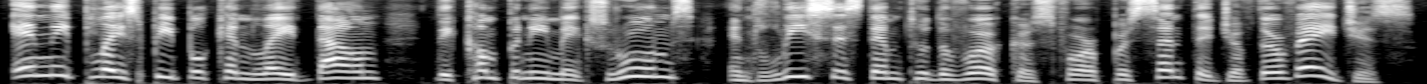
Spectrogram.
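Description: A man voicing a scornful, quick-tempered young woman rebel in an audiobook, with emphatic, dismissive delivery. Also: sits high, very animated, no echo, studio quality, pitched above the performer's own voice. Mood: scornful, angry.

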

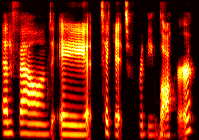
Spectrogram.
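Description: A woman tells a true crime story in a chatty, conversational way, dropping in animated asides. Her voice has a noticeable creak at a middling pitch, and the sound is very dry, with little room around it. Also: slow, no echo. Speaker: true crime podcast host.

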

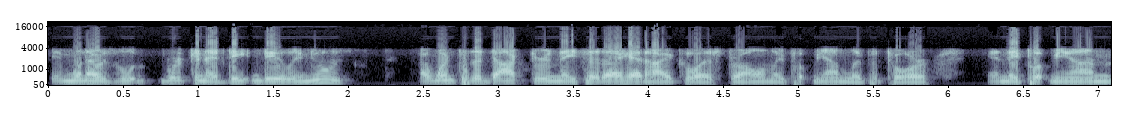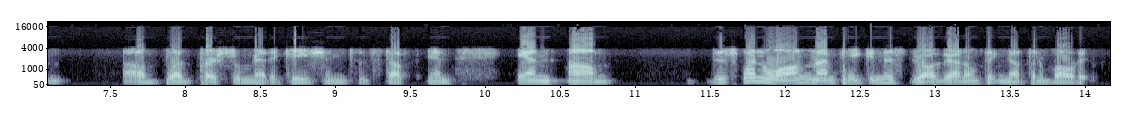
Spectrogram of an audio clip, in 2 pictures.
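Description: A man's voice: mid-range voice, fairly quick, no echo, low-quality recording. A man hosting a talk show, telling stories in a rambling, casual way with many fillers and restarts. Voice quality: gravelly, husky.

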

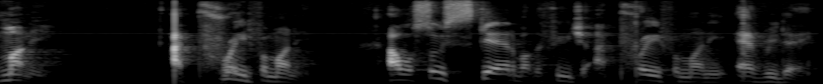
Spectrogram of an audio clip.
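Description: A man's voice: mid-range voice, animated, fairly quick, creaky, sharp tone. A man from Nigeria preaching as a guest speaker, passionate, often repeating his phrases and laughing at himself. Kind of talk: sermon with personal testimony.

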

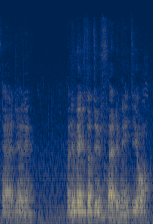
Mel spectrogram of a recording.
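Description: A man's voice: medium pitch, dark tone, close to an everyday voice. A man acting in an audio drama as a despairing, guilt-ridden man, agitated and bitter. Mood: desperate, challenging. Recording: roomy, distant, noisy amateur-sounding recording.

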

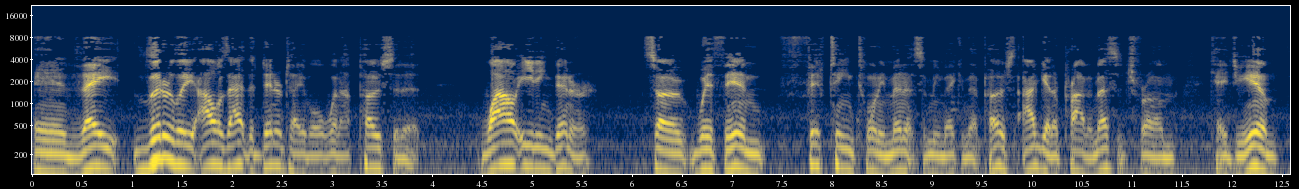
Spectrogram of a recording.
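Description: A hoarse man hosting a podcast, talking through a loose, rambling solo update and swearing casually. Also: lowish voice, normal speed, slight background noise. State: hoarse, lost voice from yelling. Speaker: podcast host.

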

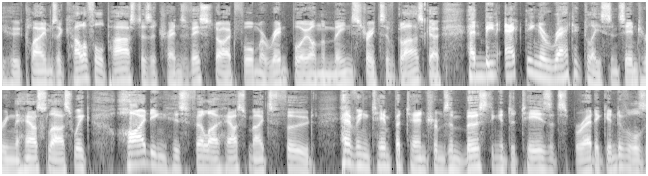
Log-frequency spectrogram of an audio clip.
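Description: Dry-humoured Australian radio host. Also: male voice, lowish voice, a little fast, few pauses, dry recording. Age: middle-aged. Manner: dry, reads news items aloud with wry asides. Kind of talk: casual radio banter.

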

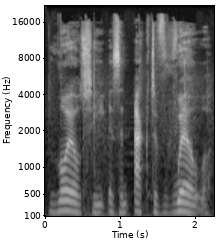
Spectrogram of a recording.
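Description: A woman playing a zealous, bitter loyalist wounded by betrayal in an audio drama, speaking with measured, reproachful menace. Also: sits low, fairly even intonation, breathy edge, exaggerated voice. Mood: bitter, coaxing menace. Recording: music under the voice.

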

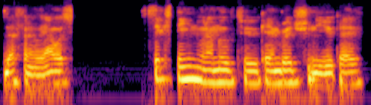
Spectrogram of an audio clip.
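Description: A Norwegian man speaking English as a second language in a casual interview, often pausing to search for words. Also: medium pitch, lo-fi sound. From Norway. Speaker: guest, singer-songwriter. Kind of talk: casual conversation.

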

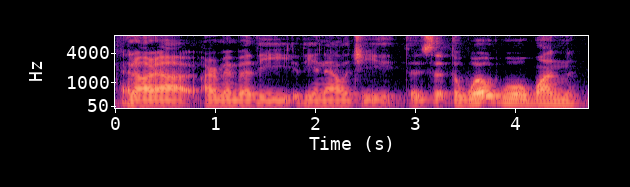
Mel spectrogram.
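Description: A man who is a strategy consultant and podcast guest, talking in an animated, conversational way. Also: medium pitch, normal speed, vocal fry. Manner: animated, storytelling with acted quotes. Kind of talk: conversational storytelling.

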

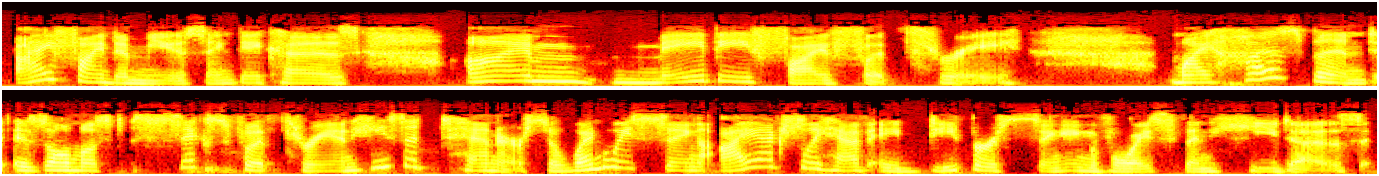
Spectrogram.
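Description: A woman's voice: fairly low pitch, sing-song, slow pace, sharp tone, dry recording. A chatty, upbeat Californian woman talking casually as an interview guest, often amused at herself. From Southern California, United States. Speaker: podcast guest, author. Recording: dry, slightly dull audio.

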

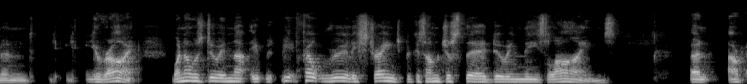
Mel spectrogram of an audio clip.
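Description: A man hosting a casual podcast interview, speaking in a halting, conversational way and often repeating his opening words. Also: mid-range voice, husky. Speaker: podcast host.

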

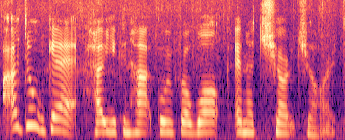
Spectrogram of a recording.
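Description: An actress playing an outspoken teenage great-granddaughter in an audio drama, with casual, blunt, questioning speech. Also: female voice, mid-range voice, expressive, moderate pace, slight background noise, natural voice. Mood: casual, uneasy. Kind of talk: naturalistic audio drama acting.

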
